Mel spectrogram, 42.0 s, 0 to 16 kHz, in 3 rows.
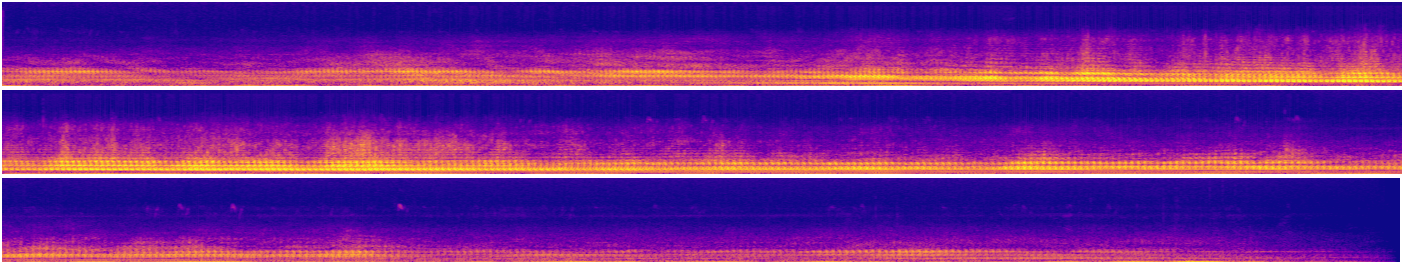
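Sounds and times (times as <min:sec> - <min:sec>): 
distant AT-6D Harvard MK III aircraft passing: 0:00.0 - 0:41.6.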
